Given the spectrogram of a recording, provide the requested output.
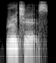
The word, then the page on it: riches: Indian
